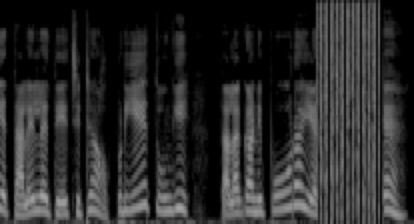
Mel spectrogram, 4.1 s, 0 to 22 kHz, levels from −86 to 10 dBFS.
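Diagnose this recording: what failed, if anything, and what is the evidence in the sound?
At 3.18 s, just after "அப்படியே தூங்கி தலைகாணி பூரா", the speech turns into loud chattering static until 3.84 s. That's a compressed stream played as audio at the playback link: undecoded data read as samples, giving 5.33 ms noise bursts 31.25 times a second, which fits AC-3.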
